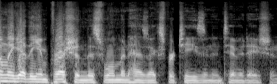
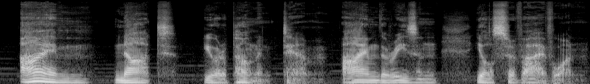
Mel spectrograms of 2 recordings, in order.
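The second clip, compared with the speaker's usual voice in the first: calm, silky, cool, lowered voice; 6 dB quieter than usual. Voicing a character's counter to Tam, in a smooth and cool voice. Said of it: "with a smooth and cool voice on her counter".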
